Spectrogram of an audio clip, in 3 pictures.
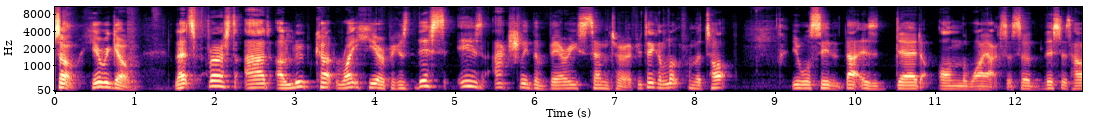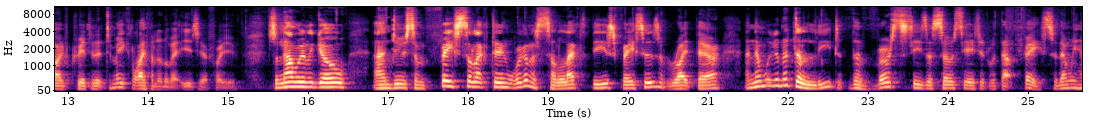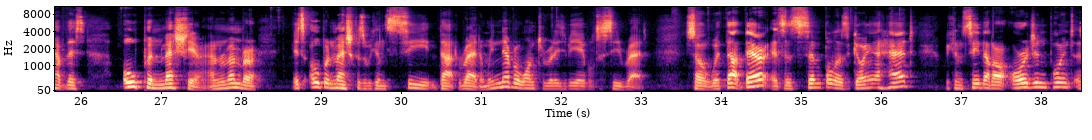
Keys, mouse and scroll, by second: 4.0 click, 5.7 middle click, 7.7-8.7 typing, 11.8 middle click, 14.5 middle click, 16.9 click, 18.6 click, 19.4 s, 21.0 middle click, 22.3 x, 24.8 x, 25.5 click, 25.7 middle click, 28.4 click, 31.9 click, 32.5 middle click, 34.7 Tab, 35.5 click.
